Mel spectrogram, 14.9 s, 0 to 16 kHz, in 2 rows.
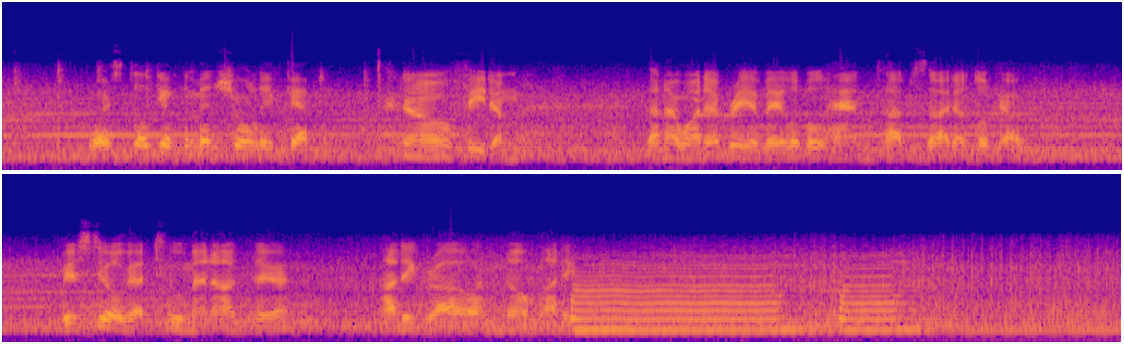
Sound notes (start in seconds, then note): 10.8 horn honking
